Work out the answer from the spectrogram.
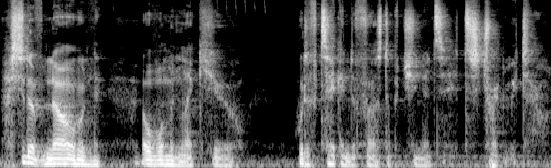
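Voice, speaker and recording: Man playing a very deep-voiced, scheming royal guard. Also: roomy sound. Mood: alarmed, betrayed. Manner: theatrical, hushed, measured, with sighs and pointed pauses. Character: scheming, condescending royal guard, fiercely loyal to his queen. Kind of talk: intimate ASMR fantasy roleplay acting.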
